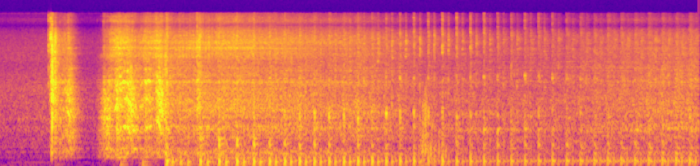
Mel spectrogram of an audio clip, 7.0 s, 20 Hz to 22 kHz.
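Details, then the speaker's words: 1986 Yamaha Virago 1100 that sat about six to seven years with fuel in it, started without choke. It catches into a lumpy, irregular chuff running on one cylinder; the front cylinder is not firing, and the front float bowl is to be checked for fuel. "Front cylinder's not doing anything. I got nothing on that front. I gotta look into it. So why we got nothing on the front?"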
